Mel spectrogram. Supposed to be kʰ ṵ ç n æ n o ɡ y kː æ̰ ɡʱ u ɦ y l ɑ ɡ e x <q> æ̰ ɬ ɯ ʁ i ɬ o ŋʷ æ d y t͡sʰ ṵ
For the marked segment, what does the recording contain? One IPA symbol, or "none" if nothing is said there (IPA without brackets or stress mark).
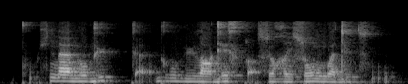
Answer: q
